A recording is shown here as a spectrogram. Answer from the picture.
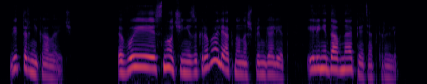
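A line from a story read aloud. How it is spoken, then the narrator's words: Sudden calm question. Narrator (Russian): Сережа вдруг спросил спокойно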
